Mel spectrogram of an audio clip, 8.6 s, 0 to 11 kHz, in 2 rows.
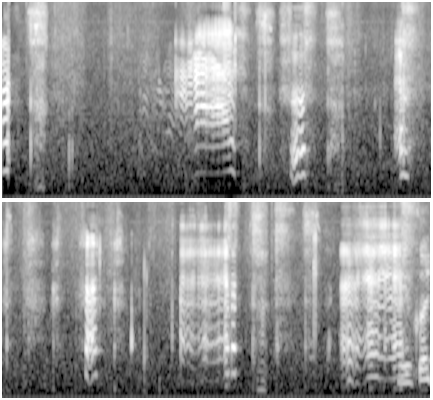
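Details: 7-week-old infant boy with hiccups, fussing and whimpering angrily between brief, sharp catching sounds repeating about once a second; infant hiccups.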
